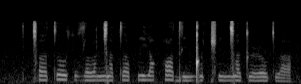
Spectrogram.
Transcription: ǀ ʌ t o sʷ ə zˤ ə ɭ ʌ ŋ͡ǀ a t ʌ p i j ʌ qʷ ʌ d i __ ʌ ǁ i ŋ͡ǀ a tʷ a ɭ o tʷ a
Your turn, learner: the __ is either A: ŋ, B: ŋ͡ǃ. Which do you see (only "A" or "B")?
B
